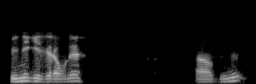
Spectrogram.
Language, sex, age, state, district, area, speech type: Bodo, male, 30-45, Assam, Chirang, rural, conversation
